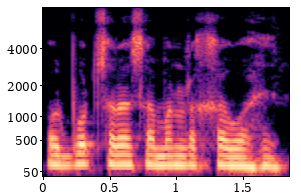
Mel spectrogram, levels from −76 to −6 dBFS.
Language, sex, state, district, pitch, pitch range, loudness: Hindi, male, Arunachal Pradesh, Papum Pare, 130 Hz, 125-135 Hz, -14 LUFS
